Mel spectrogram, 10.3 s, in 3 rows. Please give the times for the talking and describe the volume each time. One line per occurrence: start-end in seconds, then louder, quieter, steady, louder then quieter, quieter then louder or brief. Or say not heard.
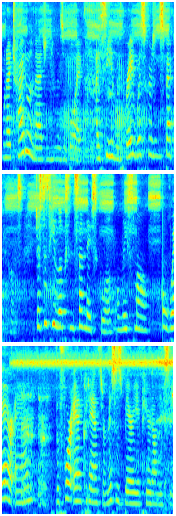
0.0-10.2 steady.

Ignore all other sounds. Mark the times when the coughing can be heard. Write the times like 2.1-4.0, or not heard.
1.7-2.3, 7.2-7.8.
